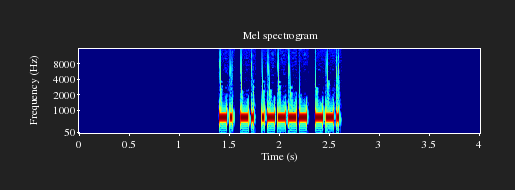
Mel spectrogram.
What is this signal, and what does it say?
Morse code, heard as a keyed tone, about 46 wpm, 700 Hz. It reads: NN1G
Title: USA Call Signs - 4 Characters - Repeated 3x - 45wpm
